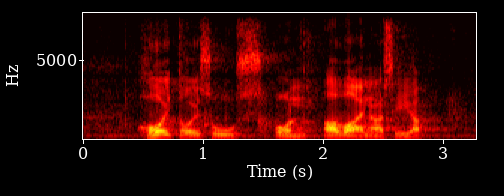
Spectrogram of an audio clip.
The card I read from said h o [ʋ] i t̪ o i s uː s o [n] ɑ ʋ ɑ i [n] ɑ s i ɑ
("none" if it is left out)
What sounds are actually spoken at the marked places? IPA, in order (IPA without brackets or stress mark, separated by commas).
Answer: none, n, n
